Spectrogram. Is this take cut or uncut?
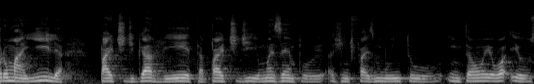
cut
